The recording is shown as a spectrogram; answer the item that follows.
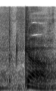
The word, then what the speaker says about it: Cart: Est-ce que je le prononce bien? Cart.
